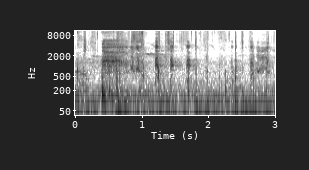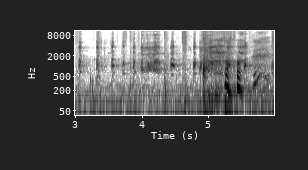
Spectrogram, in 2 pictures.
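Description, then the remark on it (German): Chickens cluck on a farm by the stables on a sunny day, in a busy, uneven chorus of short, scratchy calls, with a few louder, higher squawks near the end over a steady rustling background. No one speaks. “Hier gibt's ja viele Tiere. Das habe ich von meinem Zimmer aus gar nicht gehört.”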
